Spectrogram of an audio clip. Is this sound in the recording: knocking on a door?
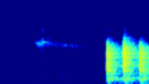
yes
